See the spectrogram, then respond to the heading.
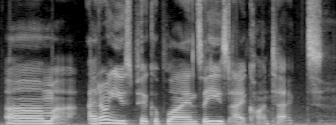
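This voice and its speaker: A woman's voice: medium pitch, steady tone, unhurried, slight background noise. A young woman on a blind-date show, confident and breezy in her answers. A faint room ambience sits under her voice.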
